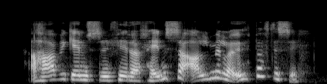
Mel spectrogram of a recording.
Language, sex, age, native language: Icelandic, female, 50-59, Icelandic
